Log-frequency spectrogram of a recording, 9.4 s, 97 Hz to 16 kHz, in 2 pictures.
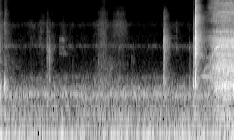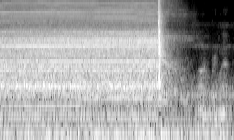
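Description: A heat gun blows hot air to shrink tubing over a Type-N connector on LMR-500 ultra flex coax, a steady whooshing hum switched on with a click, running about four seconds, then clicked off in a quiet room.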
